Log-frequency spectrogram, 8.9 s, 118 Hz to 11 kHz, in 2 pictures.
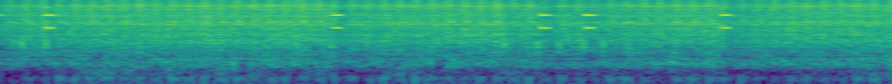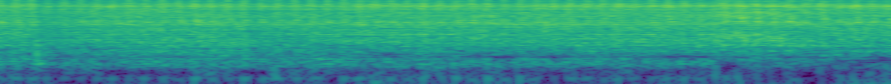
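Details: Honda Vario 125 LED scooter after idle and throttle adjustment, idling at about 1400–1500 rpm with injection duration around 2 ms: a steady, even putter with no stumbling, misses or surging. Normal idle, and throttle response is now good.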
